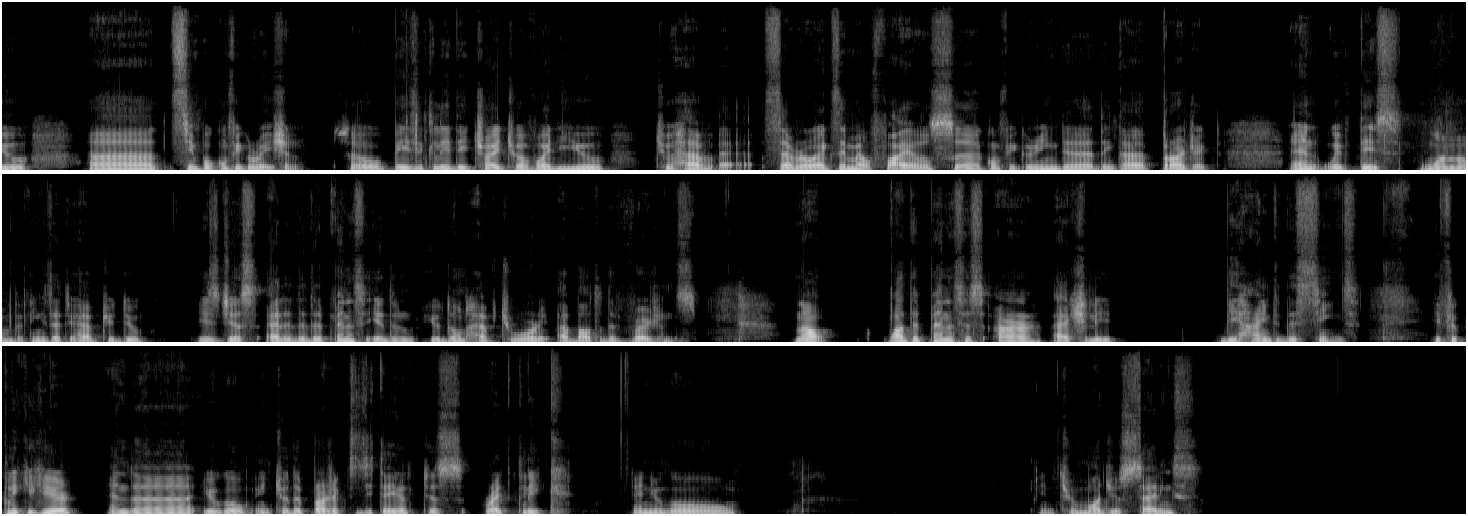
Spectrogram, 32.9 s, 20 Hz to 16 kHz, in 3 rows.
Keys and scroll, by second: 25.0 super+Down.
